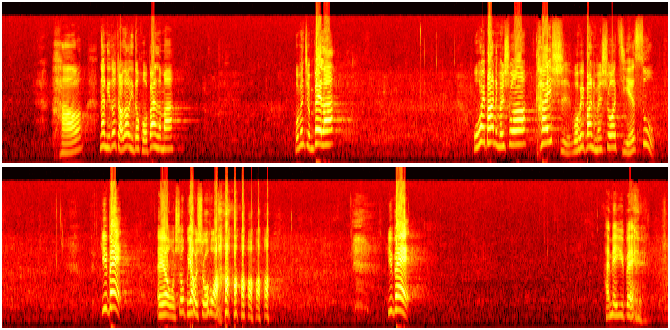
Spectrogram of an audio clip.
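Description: A woman speaks with animation through a headset microphone in a large hall, pausing often.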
